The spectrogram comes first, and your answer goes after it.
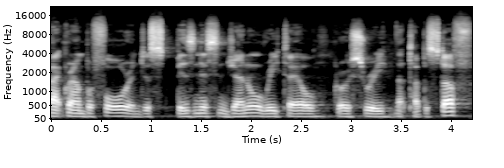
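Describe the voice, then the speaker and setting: On a very clean recording with a silent background, a man with an English accent speaks in a dark, mellow tone with monotone, flat intonation. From southwest England. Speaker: roofing company salesperson, former basketball coach. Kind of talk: casual interview. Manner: hesitant, many fillers and repeats.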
